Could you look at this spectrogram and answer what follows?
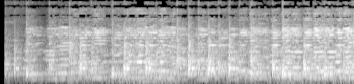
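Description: Accordion playing a lively folk tune over a steady hand-drum beat.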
